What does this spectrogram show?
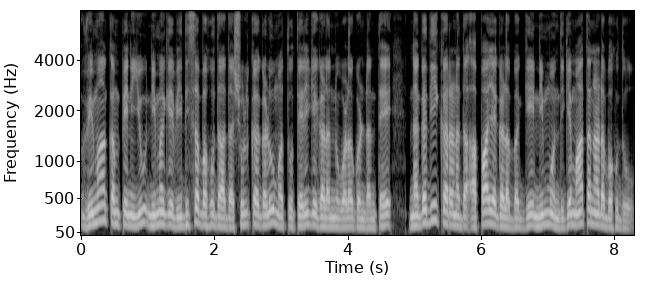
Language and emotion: Kannada, neutral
